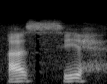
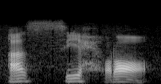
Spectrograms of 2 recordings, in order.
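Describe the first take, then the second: First: The r is thin and the word stops there. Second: The r is heavy and the ending is kept. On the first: The reader stops on this word. "maka dibaca dengan tipis" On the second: The word is read on without stopping. "Adapun ketika wasal maka dibaca dengan tebal"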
